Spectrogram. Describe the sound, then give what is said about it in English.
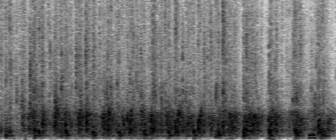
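An audience applauds to welcome a guest on stage at a programming conference talk, with dense, loud, sustained clapping that holds steady throughout. “Welcome, Stacy. Give her a big hand.”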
